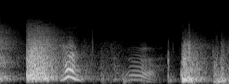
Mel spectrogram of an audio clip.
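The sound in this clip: Two loud, sharp gunshots in a radio drama standoff, separated by brief vocal cries in between.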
